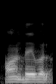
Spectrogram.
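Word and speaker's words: honourable: देखिएगा ये जो वर्ड है ना, इसका प्रोनाउंसिएशन क्या है, ऑनरेबल है, तो ऑ से स्टार्ट है, ऑ। तो गाइस जो ऑ हो गया ना, ऑनरेबल ऑ हो गया, तो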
